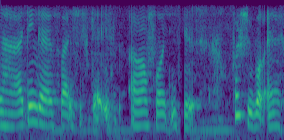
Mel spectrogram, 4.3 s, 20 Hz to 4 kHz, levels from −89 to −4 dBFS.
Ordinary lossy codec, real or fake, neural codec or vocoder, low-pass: none; fake; codec, 16 kHz, 4 kbps, X-Codec, HuBERT features, trained on balanced general audio; 3.6 kHz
